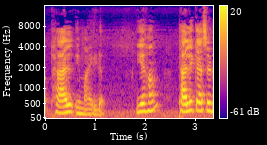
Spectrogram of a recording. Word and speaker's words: Phthalimide: I call it children I call it एस थैली might इसमें pH silent है आपका है ना तो याद रखना थैलम बोलते हैं लेकिन आगे पीएच आता है अब इसको आप ट्रीट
